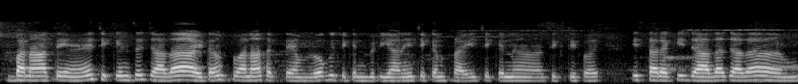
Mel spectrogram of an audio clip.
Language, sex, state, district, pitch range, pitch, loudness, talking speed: Hindi, female, Odisha, Malkangiri, 175-195 Hz, 185 Hz, -18 LUFS, 175 wpm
